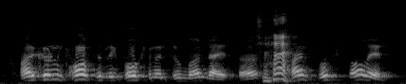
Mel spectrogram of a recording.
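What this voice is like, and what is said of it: Impression of actor Robert Ridgely. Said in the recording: “Robert Ridgely does the voice of Pitfall ... You had an impersonation of him as the hangman.”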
